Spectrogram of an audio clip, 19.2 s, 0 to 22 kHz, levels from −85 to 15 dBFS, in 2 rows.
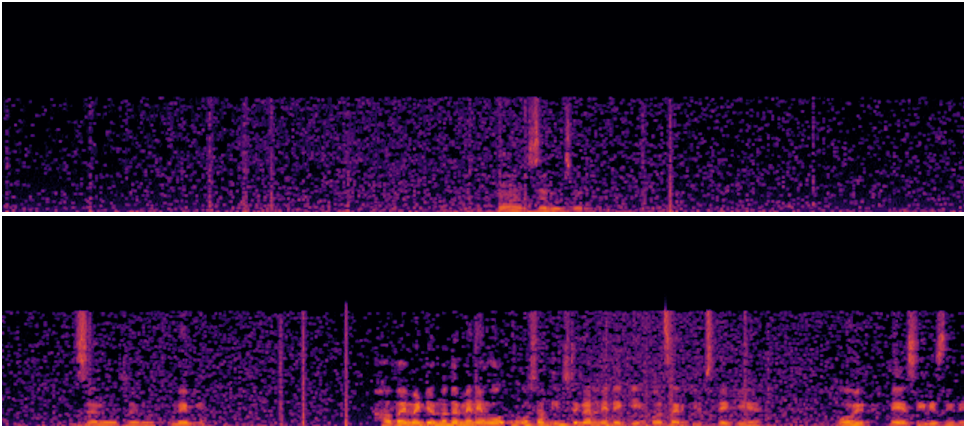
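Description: A speech clip with overdone noise removal throughout. Aggressive noise reduction mutes bands near its noise estimate, leaving twinkling near-silence.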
